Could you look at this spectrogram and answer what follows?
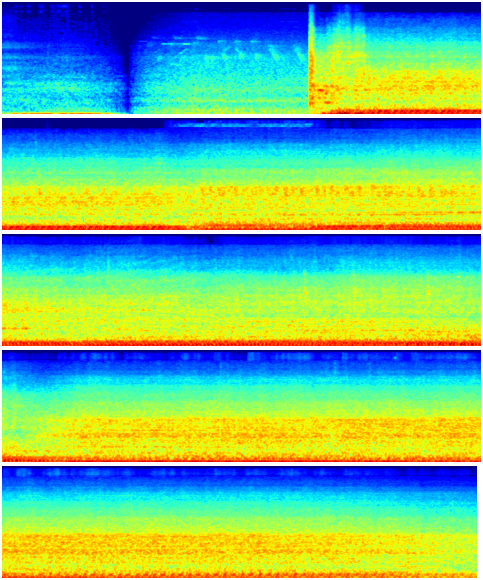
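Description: A HMMWV Humvee's engine fires up after a few seconds of near silence, then runs as a loud, steady, low diesel rumble close by while the vehicle is driven indoors, holding its idle-like drone with no voices.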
